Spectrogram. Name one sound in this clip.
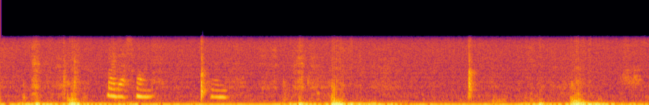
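Feet thud on a floor as a young woman lands from jumps.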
